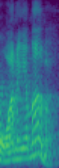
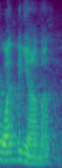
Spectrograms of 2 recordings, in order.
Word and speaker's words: Wembanyama: Victor Wanyama. That's right. That's what we call him on this channel. I know it's Victor Wembanyama. I believe that's how you say it.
